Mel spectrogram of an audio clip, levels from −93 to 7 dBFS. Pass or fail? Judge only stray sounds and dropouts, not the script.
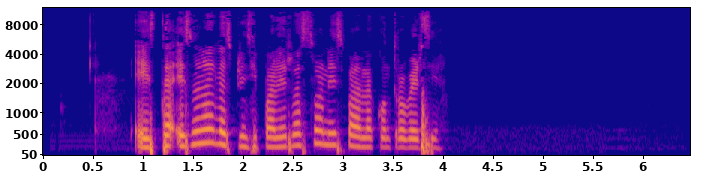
pass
